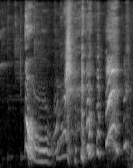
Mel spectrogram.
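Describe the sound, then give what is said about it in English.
A person's voice imitates a creature's roar: a strained, growly vocal burst followed by several shorter rasping snarls, loud, with no other sounds behind it. “You hear a massive thunk, and then rawr!”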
